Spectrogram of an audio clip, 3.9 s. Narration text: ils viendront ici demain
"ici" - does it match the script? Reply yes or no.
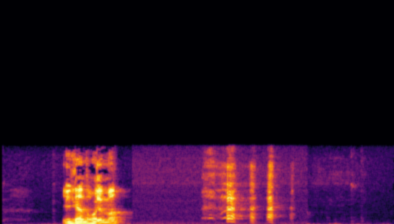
no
